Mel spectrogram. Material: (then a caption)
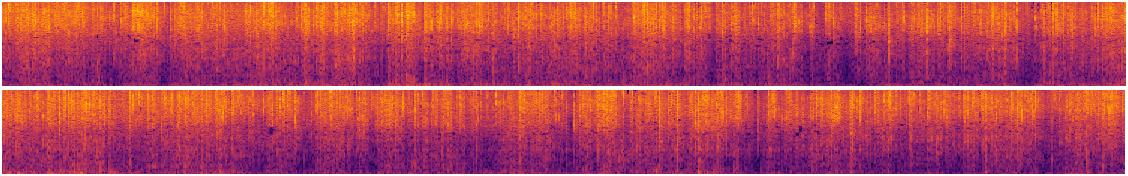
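Leaves. Gloved fingers crush and crinkle clusters of dry, reddish-brown maple leaves, one bunch held in each hand. A dense, steady stream of bright, crisp crackling and crunching continues for the whole clip with almost no low end. Brief snaps and rustles stand out from the constant crinkle.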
